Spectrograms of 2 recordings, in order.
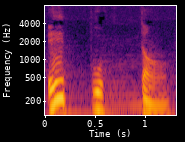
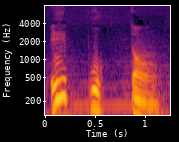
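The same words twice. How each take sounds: The two takes are said the same way.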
